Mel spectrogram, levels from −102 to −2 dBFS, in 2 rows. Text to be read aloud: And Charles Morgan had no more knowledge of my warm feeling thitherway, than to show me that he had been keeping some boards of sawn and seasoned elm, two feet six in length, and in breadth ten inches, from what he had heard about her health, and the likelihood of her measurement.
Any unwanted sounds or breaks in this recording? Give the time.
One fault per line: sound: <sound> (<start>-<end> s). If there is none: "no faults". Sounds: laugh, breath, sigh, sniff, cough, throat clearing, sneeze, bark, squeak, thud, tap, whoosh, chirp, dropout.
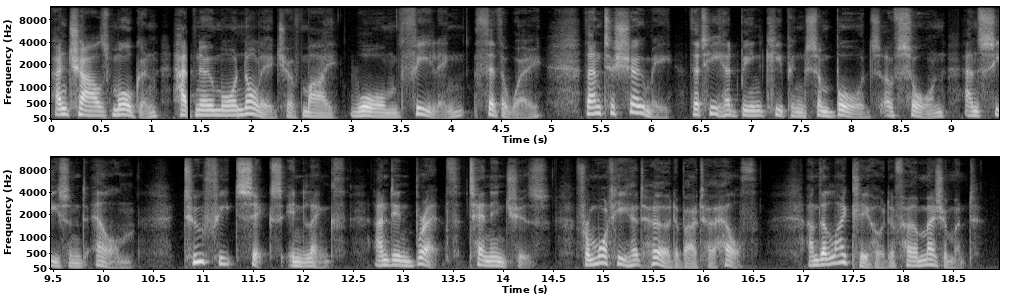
sound: dropout (1.4-1.4 s)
